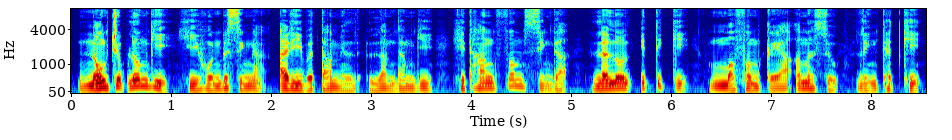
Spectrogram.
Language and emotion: Manipuri, neutral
